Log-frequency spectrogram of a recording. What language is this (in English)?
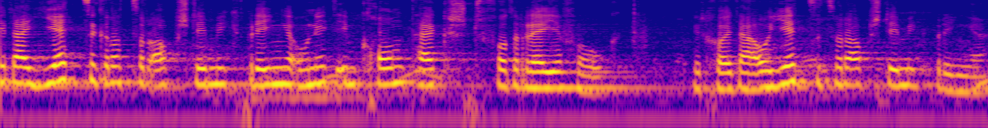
Swiss German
